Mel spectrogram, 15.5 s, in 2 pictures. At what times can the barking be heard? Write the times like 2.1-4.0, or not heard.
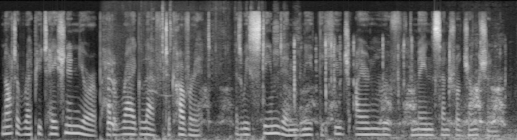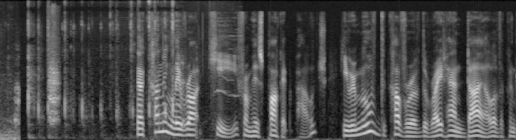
2.8-8.7.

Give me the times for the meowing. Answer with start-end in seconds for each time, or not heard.
1.6-2.5, 10.3-11.3.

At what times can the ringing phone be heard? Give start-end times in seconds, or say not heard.
not heard.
